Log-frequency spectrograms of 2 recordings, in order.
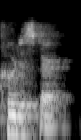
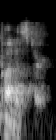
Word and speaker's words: Puddester: So usually it's pronounced Putister if people don't know it. But it's actually Putister.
